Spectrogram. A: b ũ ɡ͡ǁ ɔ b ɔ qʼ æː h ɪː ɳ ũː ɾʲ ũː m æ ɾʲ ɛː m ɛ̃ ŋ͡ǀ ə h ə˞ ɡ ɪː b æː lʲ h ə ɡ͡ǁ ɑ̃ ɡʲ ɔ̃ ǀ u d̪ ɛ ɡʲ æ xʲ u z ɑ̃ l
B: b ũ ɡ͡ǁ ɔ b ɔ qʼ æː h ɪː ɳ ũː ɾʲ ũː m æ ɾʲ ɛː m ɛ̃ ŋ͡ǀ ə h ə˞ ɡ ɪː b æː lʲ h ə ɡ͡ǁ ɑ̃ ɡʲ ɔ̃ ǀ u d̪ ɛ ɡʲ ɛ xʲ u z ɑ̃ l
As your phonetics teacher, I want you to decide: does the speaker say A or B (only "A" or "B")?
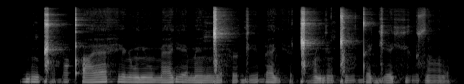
B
